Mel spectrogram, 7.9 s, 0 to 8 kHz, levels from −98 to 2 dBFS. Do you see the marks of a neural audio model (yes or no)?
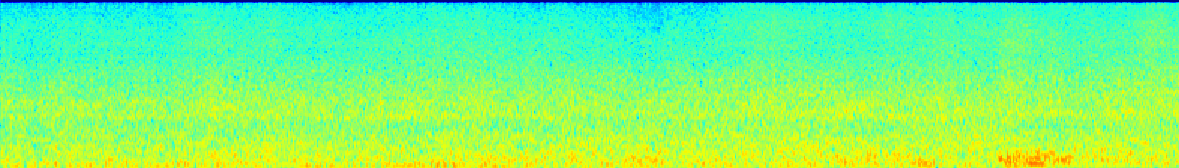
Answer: yes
